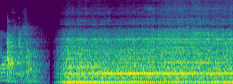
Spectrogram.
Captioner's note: machine rumbling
